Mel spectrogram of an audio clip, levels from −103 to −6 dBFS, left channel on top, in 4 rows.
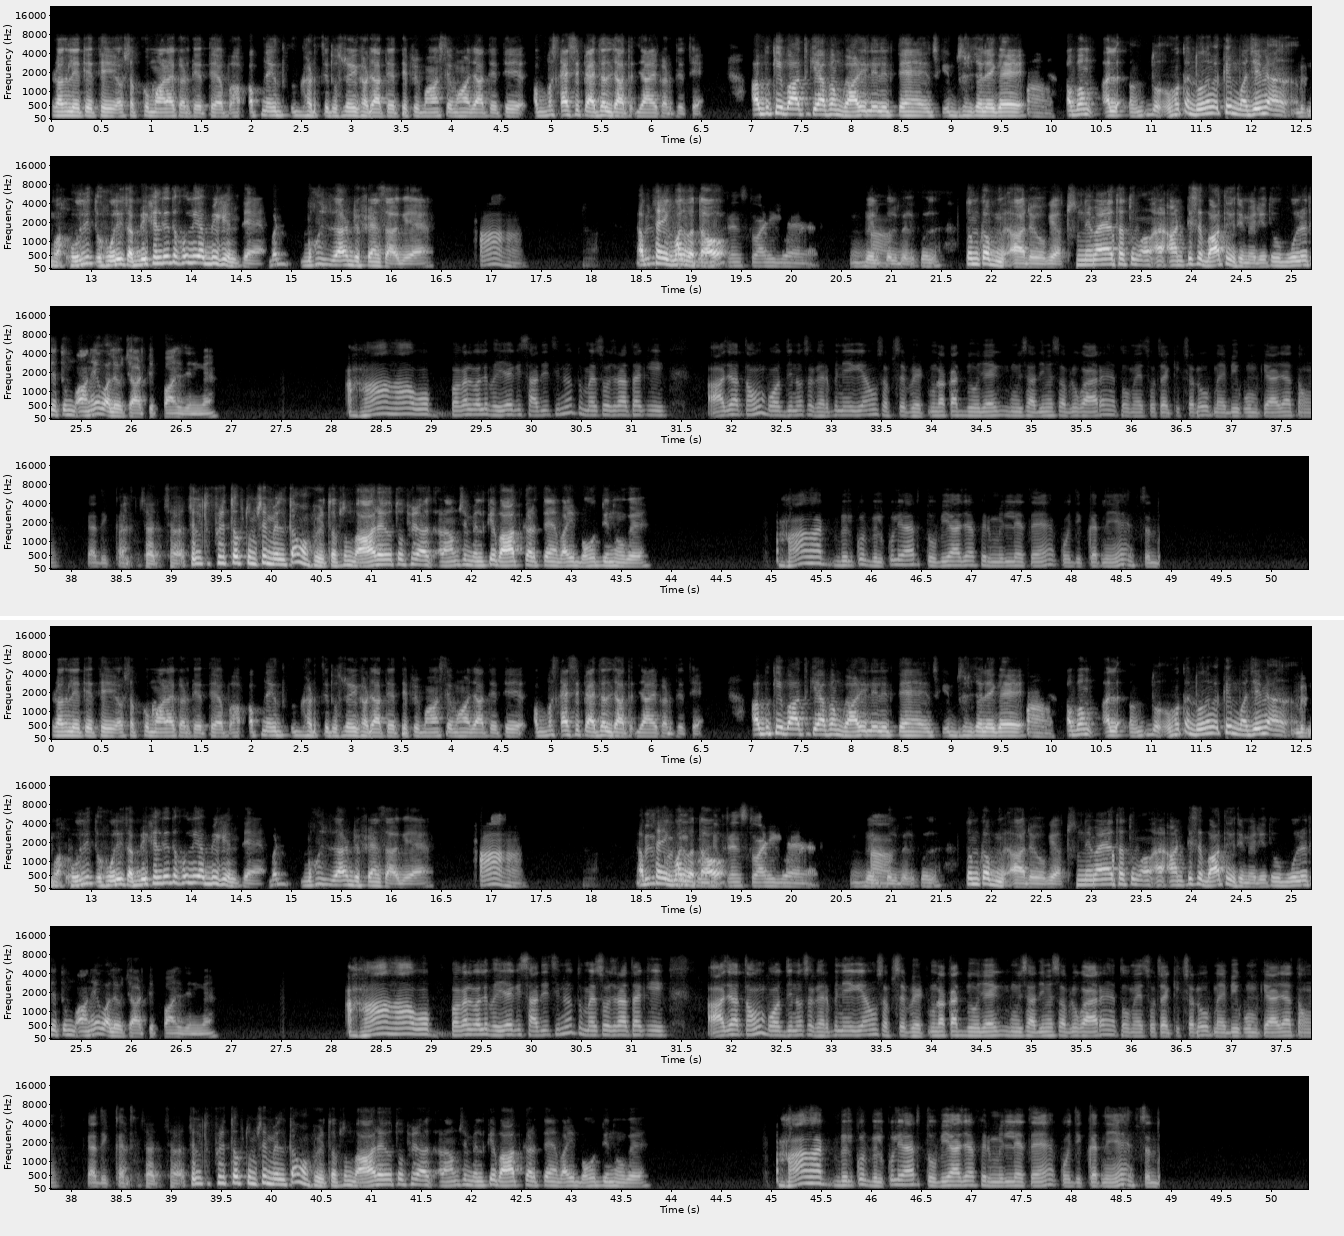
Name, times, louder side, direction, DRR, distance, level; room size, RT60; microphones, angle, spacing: voice 1, 0.0-6.5 7.0-9.7 10.2-16.4 18.5-19.4 20.6-21.5 21.8-26.8 38.5-43.8, left 3 dB, 55° left, 0.7 m, -30 dB
voice 2, 12.4-12.8 16.9-17.3 18.4-20.3 20.8-21.0 28.1-31.4 31.8-37.9 38.2-38.6 45.0-48.9, right 4 dB, 80° right, 0.6 m, -39 dB
head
